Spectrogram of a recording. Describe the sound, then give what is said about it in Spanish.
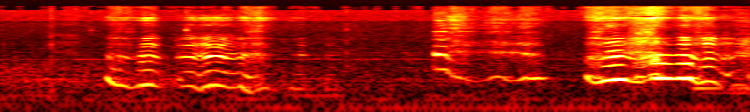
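A girl sobs in three shaky, high-pitched bursts, her voice quavering and breaking between whimpering cries, fairly clear against a faint low rumble. “Decía que escuchaba a su hija caminar por su casa y que a veces escuchaba sus sollozos.”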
